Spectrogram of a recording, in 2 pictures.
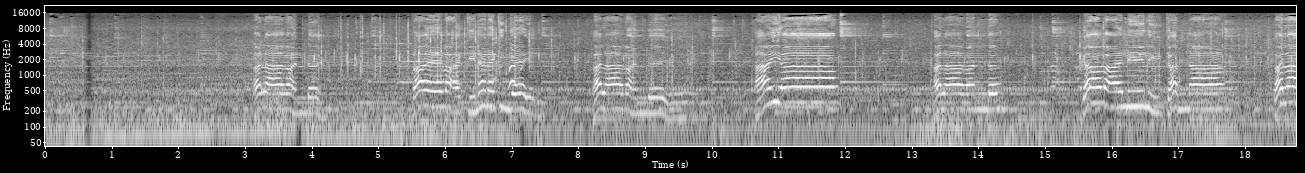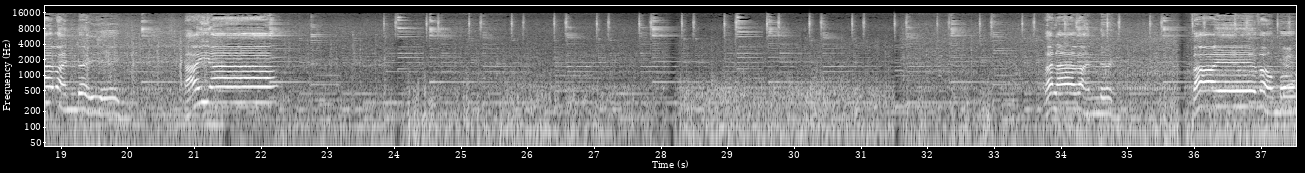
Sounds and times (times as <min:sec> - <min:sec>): Music: 0:00.0 - 0:37.5
Outside, rural or natural: 0:00.0 - 0:37.5
Run: 0:00.0 - 0:37.5.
